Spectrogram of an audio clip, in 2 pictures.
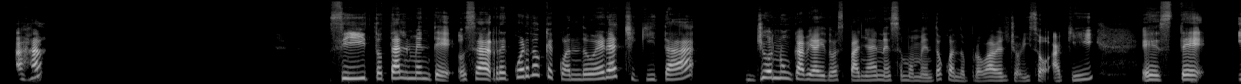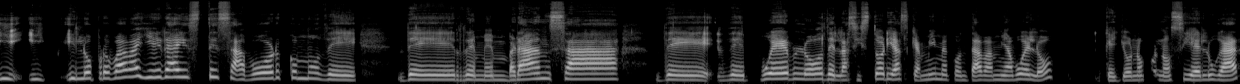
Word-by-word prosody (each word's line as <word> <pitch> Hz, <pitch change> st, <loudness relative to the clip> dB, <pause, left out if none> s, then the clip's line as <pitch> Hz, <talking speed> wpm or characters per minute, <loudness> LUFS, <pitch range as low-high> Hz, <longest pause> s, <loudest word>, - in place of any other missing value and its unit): Ajá. -, -, +5 dB, 2.9 s
Sí, 280 Hz, +1 st, +5 dB
totalmente. 275 Hz, -6 st, +2 dB
O 205 Hz, -, -6 dB
sea, 255 Hz, -2 st, +7 dB
recuerdo 350 Hz, +11 st, -3 dB
que 345 Hz, -, -5 dB
cuando 230 Hz, +1 st, -5 dB
era 330 Hz, +7 st, +5 dB
chiquita, 230 Hz, -, -1 dB, 0.6 s
yo 295 Hz, +9 st, -1 dB
nunca 290 Hz, -4 st, +1 dB
había 225 Hz, -3 st, +5 dB
ido 205 Hz, -1 st, -6 dB
a -, -, -5 dB
España 195 Hz, -1 st, -2 dB
en 205 Hz, -2 st, -6 dB
ese 200 Hz, +2 st, -4 dB
momento, 170 Hz, -4 st, -10 dB
cuando 160 Hz, -5 st, -9 dB
probaba 175 Hz, +4 st, -3 dB
el 180 Hz, +2 st, -7 dB
chorizo 170 Hz, +4 st, -9 dB
aquí, 200 Hz, -, -3 dB, 0.5 s
este, 220 Hz, 0 st, +2 dB, 0.3 s
y 265 Hz, -1 st, 0 dB
y 235 Hz, -2 st, -4 dB
y 280 Hz, +3 st, -3 dB
lo 280 Hz, +1 st, -1 dB
probaba 300 Hz, +6 st, +1 dB
y 325 Hz, -2 st, -3 dB
era 340 Hz, 0 st, +3 dB
este 340 Hz, 0 st, -3 dB
sabor 270 Hz, +4 st, 0 dB
como 275 Hz, -3 st, -6 dB
de 215 Hz, -3 st, -3 dB, 0.4 s
de 220 Hz, -1 st, 0 dB
remembranza, 245 Hz, +4 st, +3 dB, 0.3 s
de 210 Hz, -3 st, 0 dB
de 210 Hz, +3 st, -5 dB
pueblo, 255 Hz, 0 st, +3 dB
de 235 Hz, -2 st, 0 dB
las 205 Hz, +1 st, -1 dB
historias 245 Hz, +3 st, 0 dB
que -, -, -2 dB
a -, -, -4 dB
mí 235 Hz, +3 st, -9 dB
me 225 Hz, -2 st, -7 dB
contaba 200 Hz, 0 st, -2 dB
mi 215 Hz, 0 st, -8 dB
abuelo, 235 Hz, +6 st, -2 dB, 0.5 s
que 180 Hz, 0 st, -7 dB
yo 190 Hz, +2 st, -6 dB
no 200 Hz, +1 st, -7 dB
conocía 210 Hz, +1 st, -2 dB
el 210 Hz, -, -3 dB
lugar. 210 Hz, -2 st, +4 dB
230 Hz, 140 wpm, -26 LUFS, 205-270 Hz, 2.9 s, sea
